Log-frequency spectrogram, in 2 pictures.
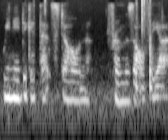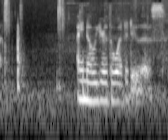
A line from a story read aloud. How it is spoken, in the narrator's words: quietly say to him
